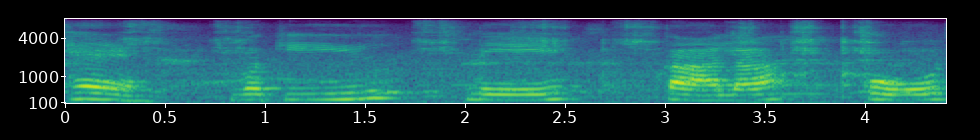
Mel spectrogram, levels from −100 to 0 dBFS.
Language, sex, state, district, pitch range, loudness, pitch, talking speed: Hindi, female, Chandigarh, Chandigarh, 190-220 Hz, -19 LUFS, 200 Hz, 80 wpm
